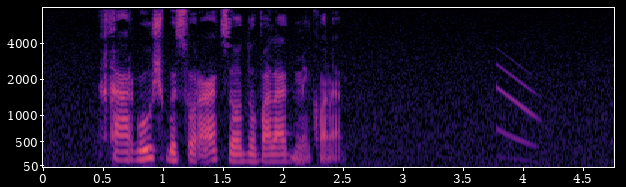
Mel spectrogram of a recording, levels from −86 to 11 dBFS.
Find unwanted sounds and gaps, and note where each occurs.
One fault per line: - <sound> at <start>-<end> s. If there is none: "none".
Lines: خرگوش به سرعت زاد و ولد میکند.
- chirp at 3.8-4.2 s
